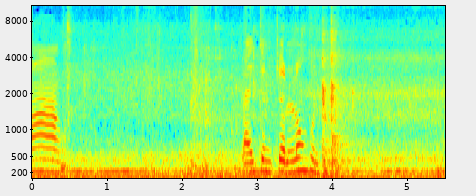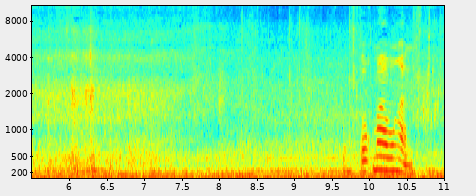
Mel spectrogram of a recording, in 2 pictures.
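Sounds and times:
engine throbbing steadily: 0.0s - 11.0s.

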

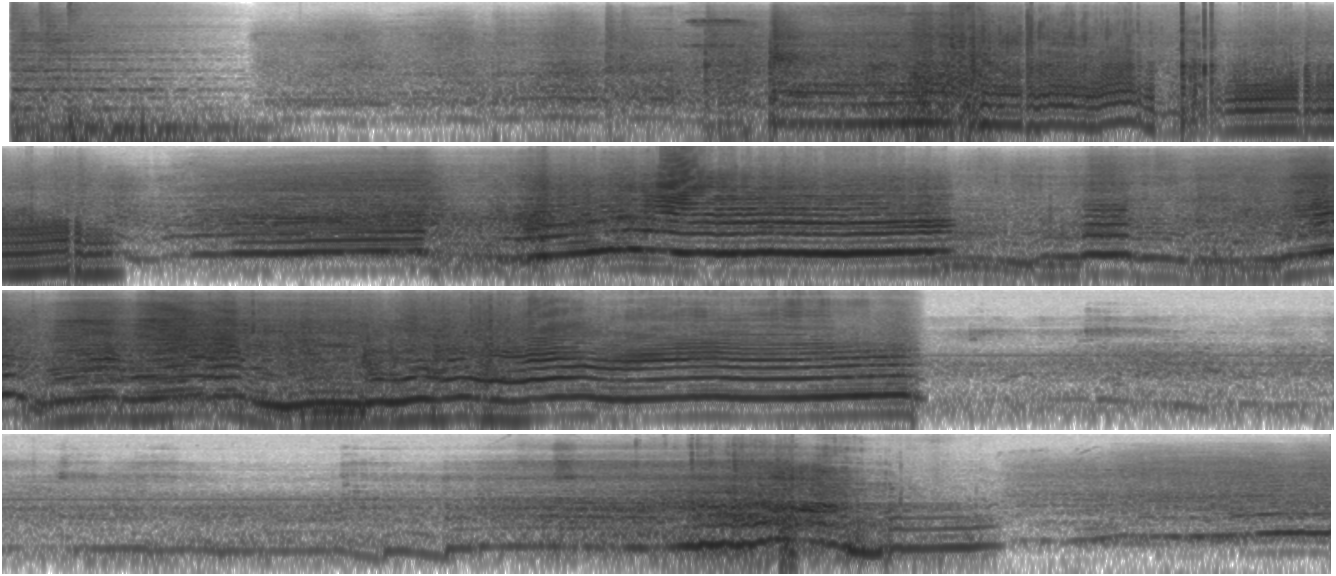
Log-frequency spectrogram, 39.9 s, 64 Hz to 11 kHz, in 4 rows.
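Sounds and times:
rally cars revving past: 2.2s - 27.0s, 27.7s - 39.9s.

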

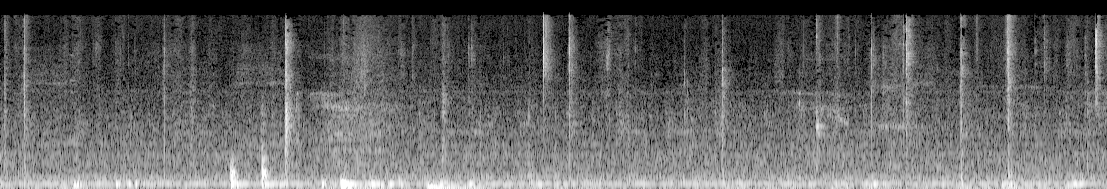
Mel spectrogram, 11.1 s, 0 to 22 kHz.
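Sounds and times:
playing cards clicking and tapping: 0.0s - 11.0s
steady low hum: 0.0s - 11.0s.

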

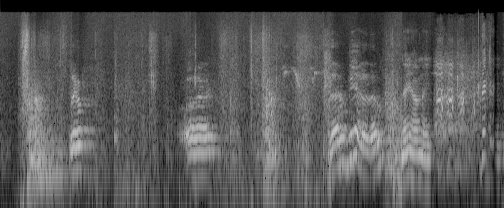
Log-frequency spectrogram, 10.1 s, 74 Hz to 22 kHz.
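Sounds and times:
soft knocks and rustles: 0.4s - 6.7s.

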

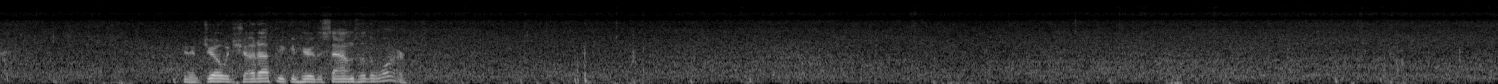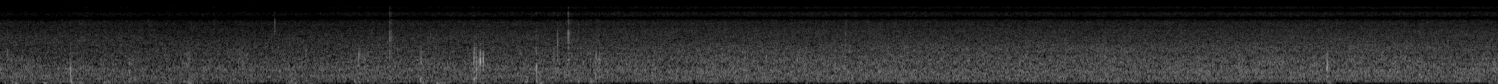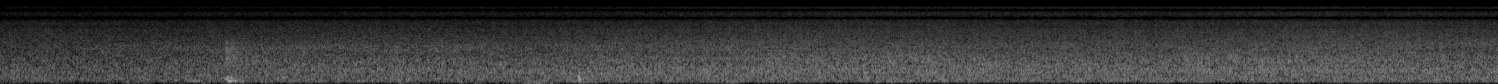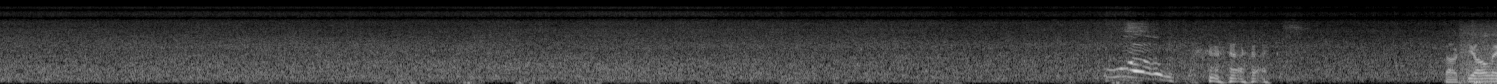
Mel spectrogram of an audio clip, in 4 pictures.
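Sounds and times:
creek rushing over boulders: 0.0s - 59.9s.

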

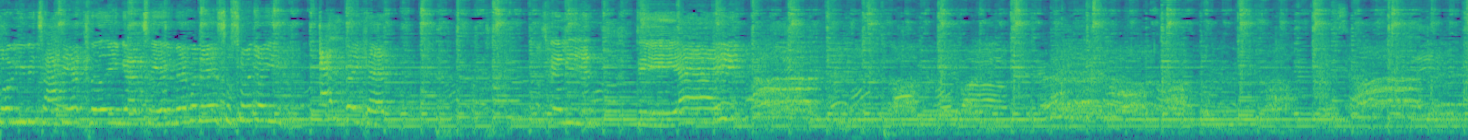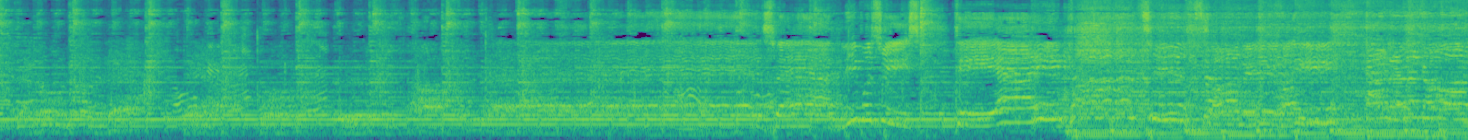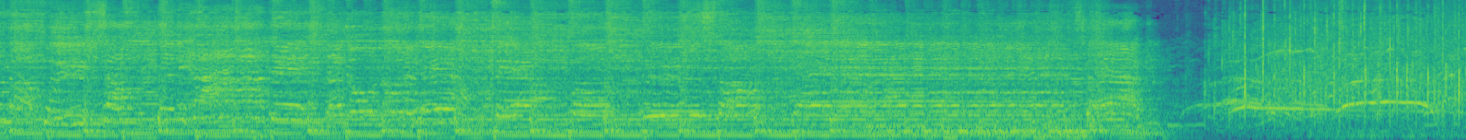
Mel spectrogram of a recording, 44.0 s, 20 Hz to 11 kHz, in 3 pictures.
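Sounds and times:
live band playing: 0.0s - 41.2s
person singing: 4.7s - 41.1s
bass and drums: 25.3s - 41.0s.

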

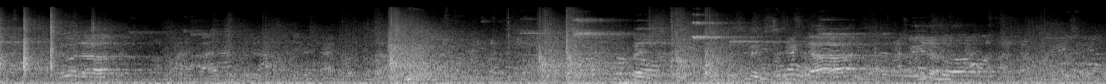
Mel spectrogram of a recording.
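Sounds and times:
knocks echoing in squash court: 0.0s - 9.2s.

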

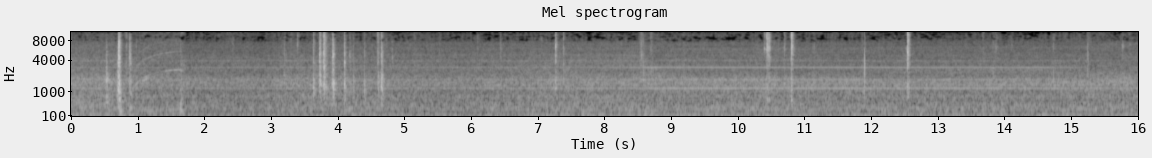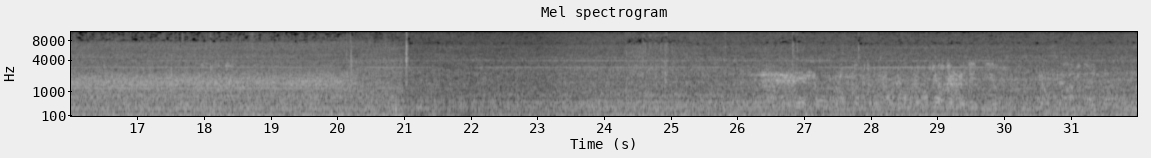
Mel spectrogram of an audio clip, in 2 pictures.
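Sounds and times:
aircraft low rumble: 0.0s - 32.0s
thin whine: 7.9s - 32.0s.

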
